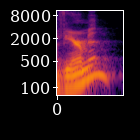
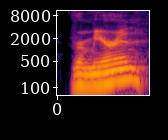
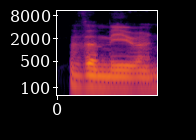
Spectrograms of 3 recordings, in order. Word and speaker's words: Vermeeren: It's not Vermeer. Isn't it Vermalion or something like that? Arthur Veerman? Is that how you say his name? Veerman? Yeah. I thought it was like. I think so. No, it's like Arthur. Vermeeren. There we go.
